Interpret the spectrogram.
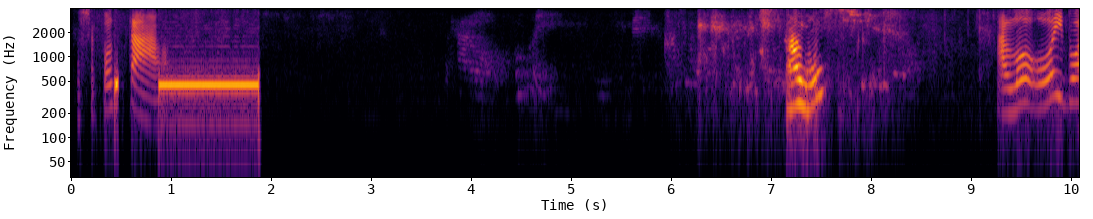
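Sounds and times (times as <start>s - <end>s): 
speech: 0.3s - 1.0s, 7.2s - 7.6s, 9.4s - 10.0s
telephone beep after a dropped call: 0.9s - 1.9s.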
